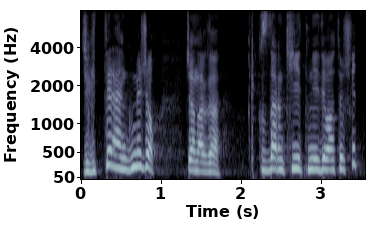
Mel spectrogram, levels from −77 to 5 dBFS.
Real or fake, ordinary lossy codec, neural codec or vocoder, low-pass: real; none; none; none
